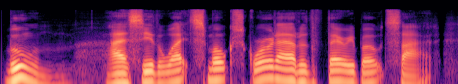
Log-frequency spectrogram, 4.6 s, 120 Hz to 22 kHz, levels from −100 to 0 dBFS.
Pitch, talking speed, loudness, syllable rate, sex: 130 Hz, 155 wpm, -18 LUFS, 4.0 syllables/s, male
